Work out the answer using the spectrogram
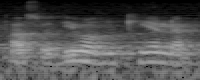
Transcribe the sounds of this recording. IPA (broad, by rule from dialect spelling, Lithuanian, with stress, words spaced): tɑː soːˈdʲiːbɐ nʊˈkʲiɛlʲeː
